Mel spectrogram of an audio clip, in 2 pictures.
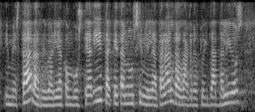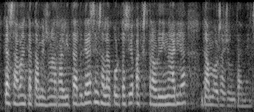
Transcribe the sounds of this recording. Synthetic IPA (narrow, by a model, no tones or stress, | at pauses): imest̪aɾt̪əriβ̞əɾiəkɔmbust̪eaðit̪əkɛt̪ənunsimilət̪əɾalˠd̪ələɣɾət̪uit̪at̪d̪əlios | kəsaβəŋkət̪əmbezunəreəlit̪at̪̚ɡɾasjəzaləpuɾt̪əsjoʔəkst̪ɾɐuɾð̞inaɾiə | ðəmɔlzəʒunt̪əmens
